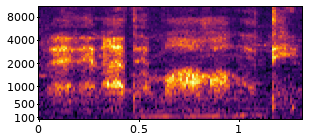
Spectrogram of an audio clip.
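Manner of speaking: unvoiced whisper; whisper, careful not to wake him; quiet at night. Real, not acted. Afraid boss wakes.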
